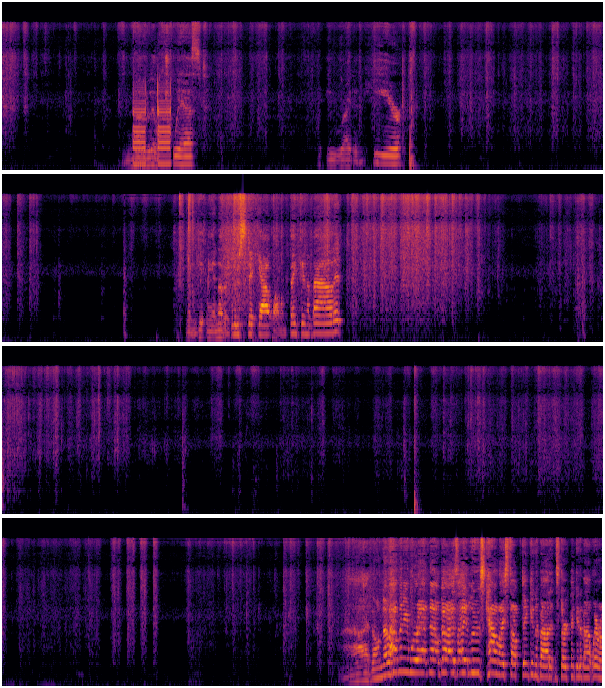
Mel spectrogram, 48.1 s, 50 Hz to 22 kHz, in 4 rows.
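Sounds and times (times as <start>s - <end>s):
paper rustling: 0.0s - 13.3s, 14.4s - 46.2s.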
